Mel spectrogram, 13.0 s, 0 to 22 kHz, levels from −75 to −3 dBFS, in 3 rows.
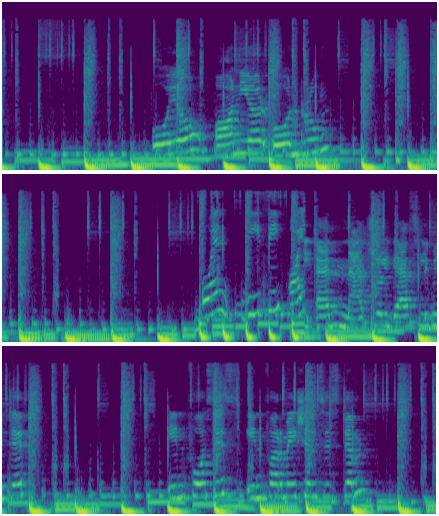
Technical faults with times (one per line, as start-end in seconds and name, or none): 6.29-7.37 audio read two samples at a time (double speed)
